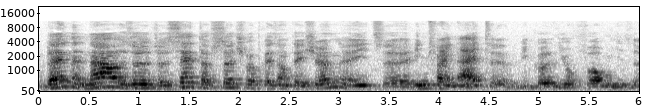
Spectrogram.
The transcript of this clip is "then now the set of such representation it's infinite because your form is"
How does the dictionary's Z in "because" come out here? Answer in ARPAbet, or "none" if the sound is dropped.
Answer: Z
